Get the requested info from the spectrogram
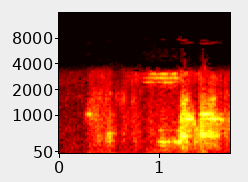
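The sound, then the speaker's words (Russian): Car horns honk on a busy street in the centre of Sukhumi, Abkhazia, on presidential election day, with a murmur of traffic building into two loud, blaring blasts toward the end. “Ездят машины, сигналят, скрипят шинами.”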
